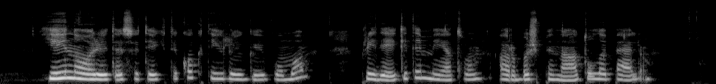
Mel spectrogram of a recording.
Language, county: Lithuanian, Vilnius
